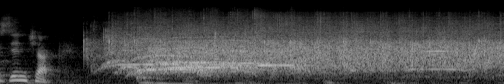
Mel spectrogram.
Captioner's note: audience applauding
